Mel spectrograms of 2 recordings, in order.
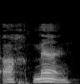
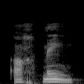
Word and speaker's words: Amen: In the Hebrew it is, and is pronounced Ahman, Ahmain.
